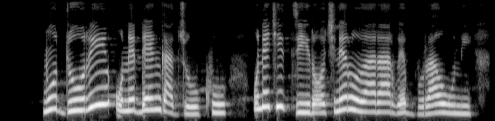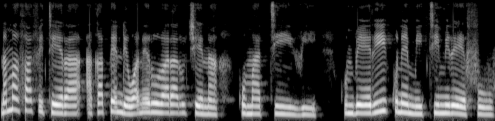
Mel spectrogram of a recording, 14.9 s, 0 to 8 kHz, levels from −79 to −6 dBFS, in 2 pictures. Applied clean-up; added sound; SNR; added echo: none; none; none; none.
